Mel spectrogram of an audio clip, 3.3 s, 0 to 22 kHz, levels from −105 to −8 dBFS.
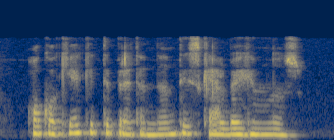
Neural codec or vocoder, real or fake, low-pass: none; real; 7.2 kHz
